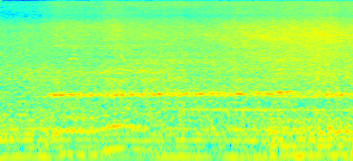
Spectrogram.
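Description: Car engines running as cars drive slowly past one after another, with a steady tone coming in about half a second in.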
